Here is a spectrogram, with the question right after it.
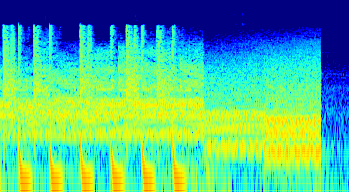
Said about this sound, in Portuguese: Para começar o nosso bronca, chama a nossa vinhetinha, diretor. Chama logo a vinhetinha.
